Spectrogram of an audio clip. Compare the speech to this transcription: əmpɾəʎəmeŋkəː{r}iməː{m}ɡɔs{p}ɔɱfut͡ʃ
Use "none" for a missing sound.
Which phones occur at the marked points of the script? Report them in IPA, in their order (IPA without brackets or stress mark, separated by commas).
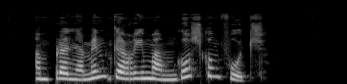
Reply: r, m, k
